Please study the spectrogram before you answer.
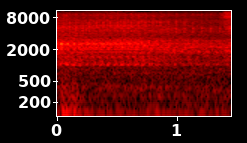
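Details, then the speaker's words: Kia CD5 after topping up the dry transmission gear oil (it had run out), idling: steady, even running with soft hiss, no whine, grind or knock from the gearbox; the earlier transmission noise is gone. "Ayan na po nawala na yung tunog kulang lang pala siel na wala"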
